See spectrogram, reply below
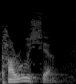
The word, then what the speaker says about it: parousia: 可是后面那个字我想比较少人注意到或者认识，那个字读作 parousia，那是英文的读法，它直接从希腊文的音拼成的。如果在希腊文的读法是帕鲁西亚，那个希腊文你认得几个字吧？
